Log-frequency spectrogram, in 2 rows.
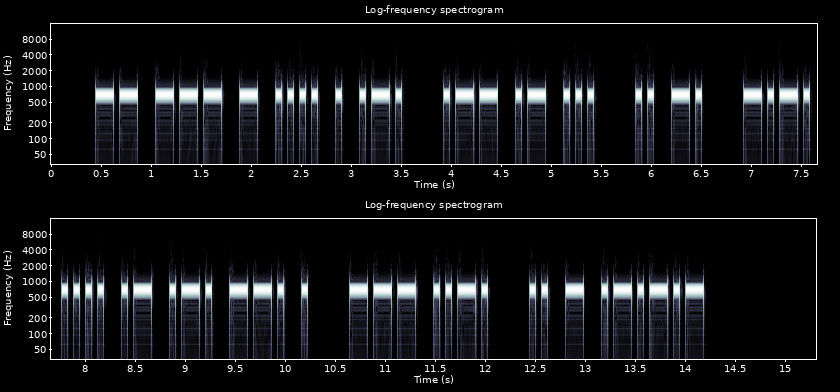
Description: Morse code, heard as a keyed tone, about 20 wpm, 700 Hz. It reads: MOTHER WAS IN CHARGE OF IT.
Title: Sentences from Top 1000 Words - Review Part 6 - 20wpm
